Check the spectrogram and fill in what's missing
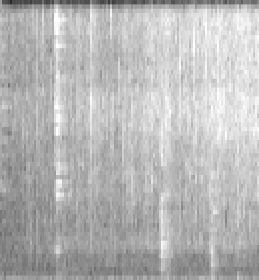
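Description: Green turkey berries (sundakkai) sautéing in oil with green chillies, a steady close sizzle broken by several scraping stirs of a spoon against the pan.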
